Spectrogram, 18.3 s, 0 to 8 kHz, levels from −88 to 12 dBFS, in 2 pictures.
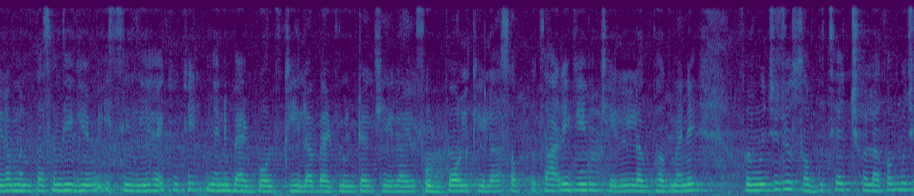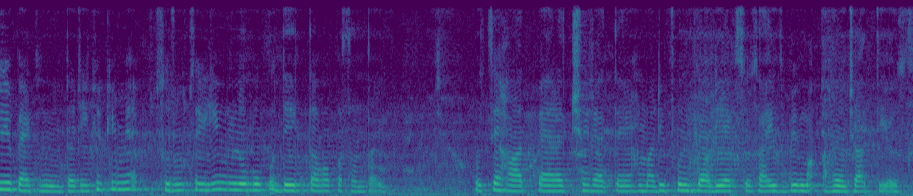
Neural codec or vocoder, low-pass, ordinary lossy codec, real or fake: codec, 16 kHz, 16 kbps, FunCodec, trained on LibriTTS, 50 frames a second; none; none; fake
